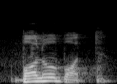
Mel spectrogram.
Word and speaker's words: বলবৎ: খেয়াল করি, বল যোগ বৎ যখন হবে তখন এটি ওকারান্ত হয়ে যাবে, উচ্চারণ হবে বলবৎ, বলবৎ। উচ্চারণটি বলবৎ নয়।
